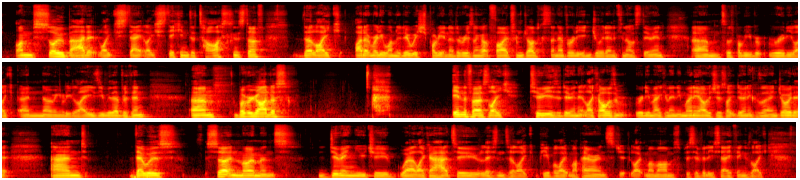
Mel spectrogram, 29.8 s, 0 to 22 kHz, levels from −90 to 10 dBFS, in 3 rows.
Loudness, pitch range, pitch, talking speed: -22 LUFS, 95-110 Hz, 100 Hz, 210 wpm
